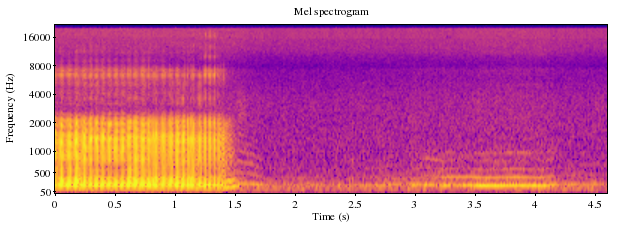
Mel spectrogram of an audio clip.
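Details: Small long-haired Chihuahua snoring during sleep; vet reportedly found nothing wrong. A brief low, buzzing rattle on one breath, then quieter nasal breathing in a quiet room; snoring.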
